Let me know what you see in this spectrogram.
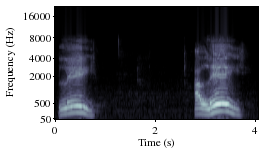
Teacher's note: Então, aqui é vogal e o I é semivogal. Eu tenho vogal, semivogal, estou indo do forte para o fraco, então eu tenho ditongo decrescente.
